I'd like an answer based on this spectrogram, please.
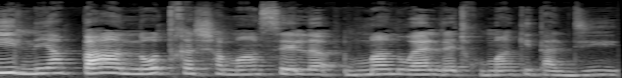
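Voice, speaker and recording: With a Brazilian accent, a woman of medium pitch talks at a very slow pace with lively intonation, and audible room echo surrounds her voice. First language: Portuguese (speaking French). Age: 30s. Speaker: beauty business coach. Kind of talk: online course lesson. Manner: halting.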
